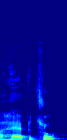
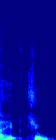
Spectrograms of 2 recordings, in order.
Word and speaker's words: réptil: jacaré eles são répteis Então você fala réptil mas também pode falar repetiu estranho para caramba né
